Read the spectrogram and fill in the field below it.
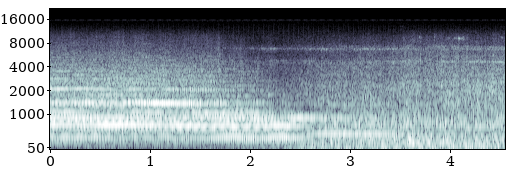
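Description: A train horn blares loudly and then fades.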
